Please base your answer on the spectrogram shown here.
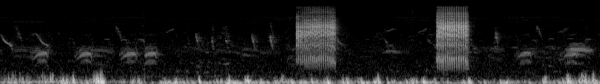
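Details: Two coarse, screeching shrike calls roughly a second and a half apart, preceded and followed by soft chirps from other birds, all over a heavy low rumble.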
